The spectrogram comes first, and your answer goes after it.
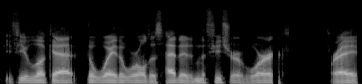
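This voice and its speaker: Deep-voiced man hosting a podcast. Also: level tone, fairly quick, clean tone, dry recording. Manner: talkative, thinks aloud with many "right?" and "like". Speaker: podcast host. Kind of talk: casual interview chat.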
